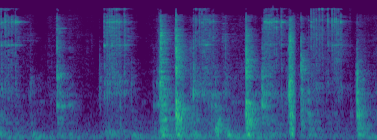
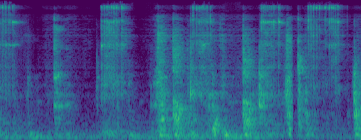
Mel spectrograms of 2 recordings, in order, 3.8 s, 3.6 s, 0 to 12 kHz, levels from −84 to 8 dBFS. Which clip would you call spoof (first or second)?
second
